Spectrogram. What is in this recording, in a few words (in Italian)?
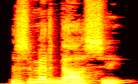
"smerdassi", crespinese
